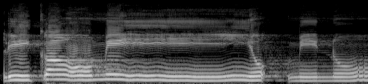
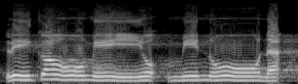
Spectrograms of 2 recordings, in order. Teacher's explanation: dibacanya tuh berubah n-nya hilang ditelan y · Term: Idgham Bighunnah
